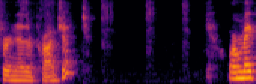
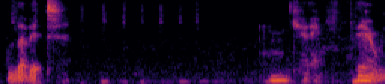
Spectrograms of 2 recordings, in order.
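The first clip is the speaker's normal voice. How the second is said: whispered to self; 4 semitones lower, 14 dB quieter than usual. Real, not acted. Quietly finishing the inking.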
